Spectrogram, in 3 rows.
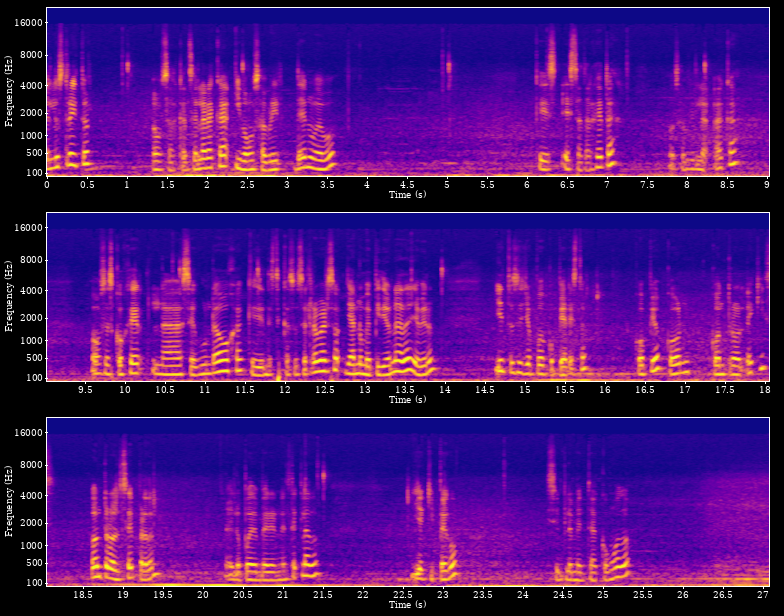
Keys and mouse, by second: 0.9 click, 2.3 click, 4.9 click, 6.2 click, 7.3-8.2 drag, 10.6 click, 11.6 click, 13.6 click, 15.8 ctrl+c, 19.3 ctrl+c, 21.4 click, 22.8 ctrl+v, 23.8-27.0 drag.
